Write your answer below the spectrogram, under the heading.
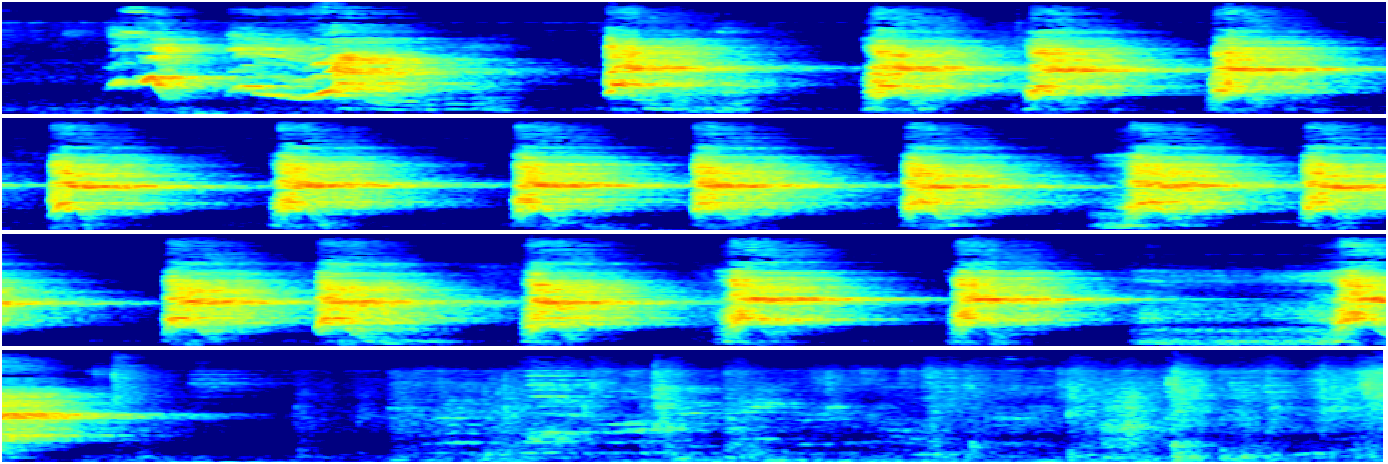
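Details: Labrador Retriever puppies at High Desert Labradors on their last day before leaving for new homes. A short whiny rising call opens a run of about fifteen sharp, evenly spaced yips, nearly one per second, which then fade into a quiet room.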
